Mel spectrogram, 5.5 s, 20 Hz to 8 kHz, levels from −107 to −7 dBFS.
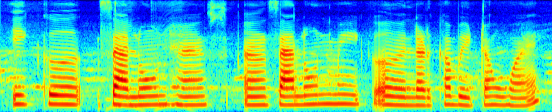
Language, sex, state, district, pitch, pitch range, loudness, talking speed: Hindi, female, Jharkhand, Sahebganj, 225 Hz, 220-240 Hz, -21 LUFS, 110 wpm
